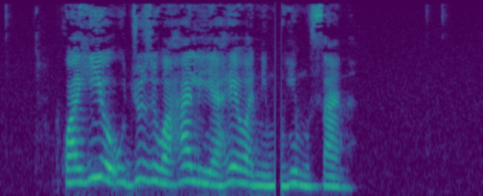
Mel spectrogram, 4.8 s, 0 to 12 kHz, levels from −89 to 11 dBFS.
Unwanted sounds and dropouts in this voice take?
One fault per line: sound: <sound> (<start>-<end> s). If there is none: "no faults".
sound: dropout (2.8-2.8 s)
